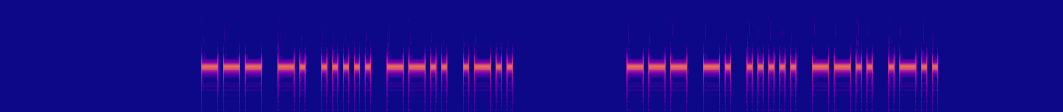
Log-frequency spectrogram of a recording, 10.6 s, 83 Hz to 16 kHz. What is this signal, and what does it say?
Morse code, heard as a keyed tone, about 22 wpm, 700 Hz. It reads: ON5ZL ON5ZL
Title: DXCC-100 Call Signs - 5 Characters - Repeated 2x - 22wpm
